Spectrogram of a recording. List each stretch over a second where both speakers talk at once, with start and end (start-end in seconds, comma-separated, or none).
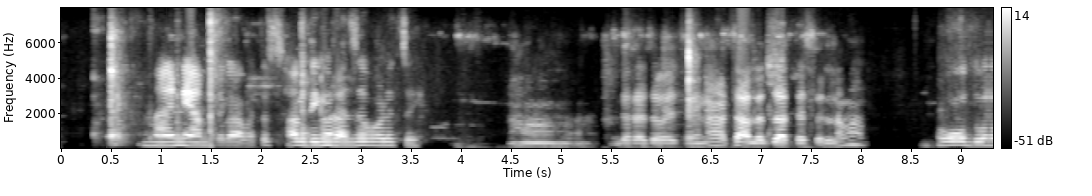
none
